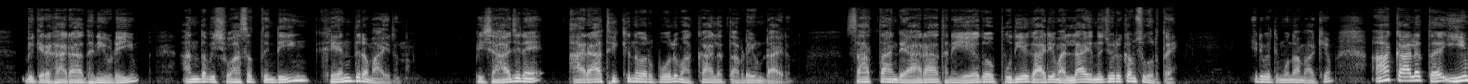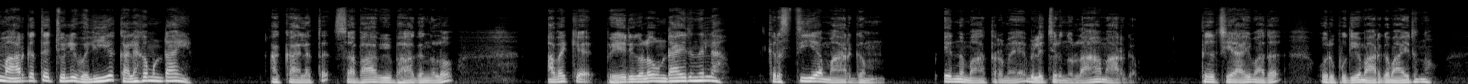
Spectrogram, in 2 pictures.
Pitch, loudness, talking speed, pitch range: 110 Hz, -17 LUFS, 90 wpm, 100-130 Hz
